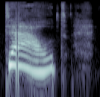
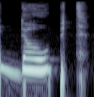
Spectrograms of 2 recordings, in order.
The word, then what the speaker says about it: doubt: So doubt, you notice when you spell this word, you notice that we don't say doped. In other words, we don't pronounce the B. The B is silent here, right?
